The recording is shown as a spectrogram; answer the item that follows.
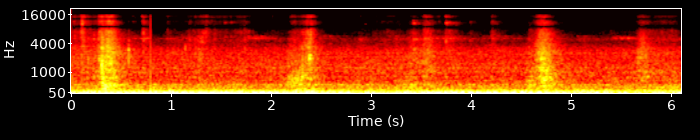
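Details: Niko, a sloth bear at the zoo, feeding on termites, blowing dirt and debris away before sucking up the exposed insects: three breathy, hissing puffs about two seconds apart over a steady low rumble.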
